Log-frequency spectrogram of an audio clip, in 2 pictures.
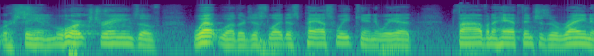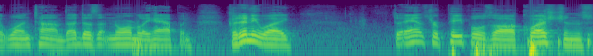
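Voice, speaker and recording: In a North Carolina accent, a man at a medium pitch speaks at a moderate pace with ordinary pitch variation. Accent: North Carolina Southern. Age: 60s. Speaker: farmer. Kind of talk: public comment.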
